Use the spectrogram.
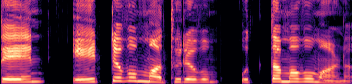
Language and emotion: Malayalam, neutral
